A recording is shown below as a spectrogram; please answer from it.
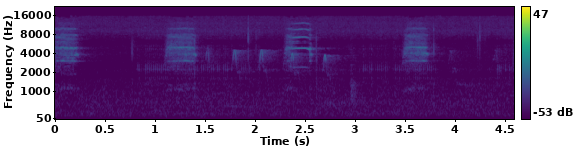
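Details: Harsh, scratchy screeches of a glossy black cockatoo, brief rasping bursts coming irregularly about once a second, with faint hiss between calls.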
